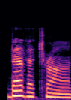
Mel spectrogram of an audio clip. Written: bevatron

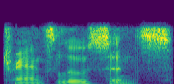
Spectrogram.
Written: translucence

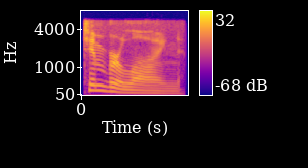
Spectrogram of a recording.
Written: timberline

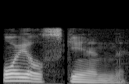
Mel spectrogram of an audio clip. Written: oilskin

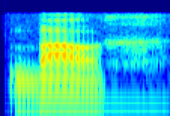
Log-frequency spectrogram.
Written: Balkh

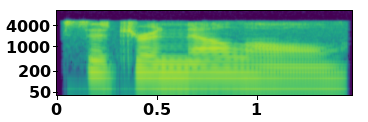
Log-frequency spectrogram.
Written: citronellol

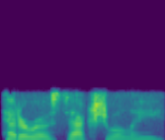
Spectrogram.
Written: heterosexually

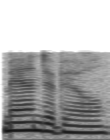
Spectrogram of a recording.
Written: Mandeville

